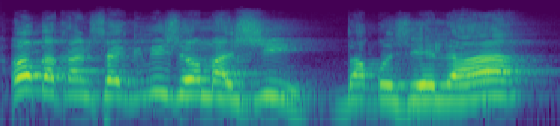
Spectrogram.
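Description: High-voiced animated preacher man. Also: normal speed, creaky. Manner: animated, joking, switching between shouting and soft asides. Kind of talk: sermon. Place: outdoor church stage under a canopy. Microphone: stand microphone.

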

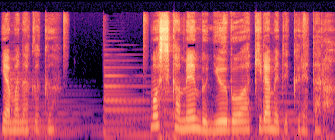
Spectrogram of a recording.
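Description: A woman playing a stern, formal student council president in a voice drama, measured and resolute. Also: mid-range voice, steady tone, warm tone, soft background music, close to an everyday voice. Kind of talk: amateur voice drama acting.

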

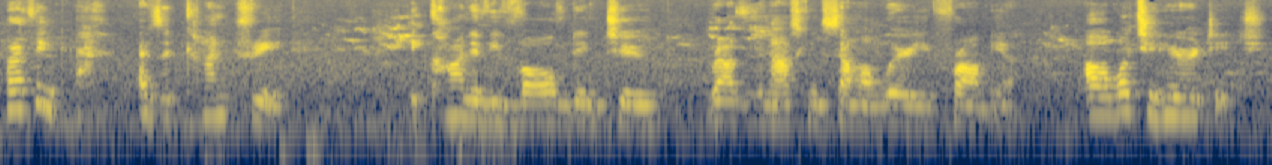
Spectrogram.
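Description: A woman, recalling family life in a relaxed, agreeable way during an interview. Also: fairly low pitch, normal speed. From Australia. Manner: relaxed, agreeable, brief replies. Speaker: interview guest. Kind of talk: casual reminiscing conversation. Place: indoor room by large windows. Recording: audible background noise.

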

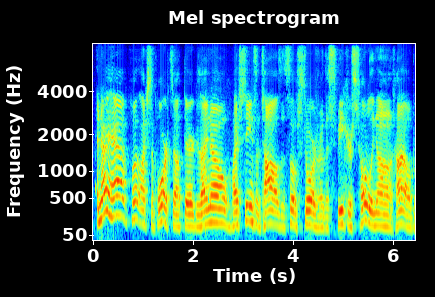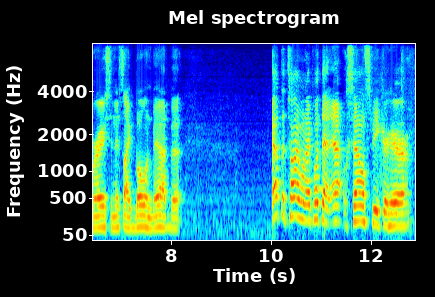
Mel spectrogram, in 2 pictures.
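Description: A man giving a casual walkthrough vlog in an indoor workshop, rambling and halting as he thinks aloud. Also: a little high, lively intonation. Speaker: video creator showing a home intercom and speaker system.

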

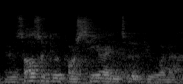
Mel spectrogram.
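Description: A man's voice: medium pitch, rapid-fire. A man, a chef from Florida, demonstrating a dish with frequent hesitations and fillers. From Palm Beach area, Florida. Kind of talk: cooking demonstration. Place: restaurant kitchen. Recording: echoey restaurant, far from mic.

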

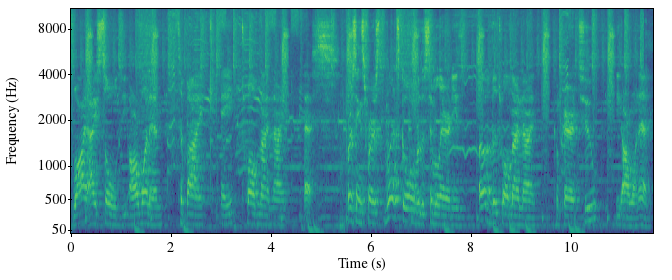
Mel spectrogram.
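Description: A man's voice: mid-range voice, measured pace, music in the background. Chatty man in an echoey garage. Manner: loose and chatty, with many fillers and restarts. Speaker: motorcycle vlogger. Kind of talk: casual motovlog talk. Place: home garage.

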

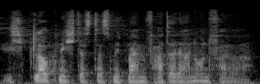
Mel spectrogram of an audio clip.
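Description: Radio crime drama: a bitter, sarcastic young inmate with a lowish pitch. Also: male voice, quick pace, pushed and bright, a little hiss or hum. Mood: bitter, suspicious. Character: sarcastic, embittered young male prisoner accusing a killer.

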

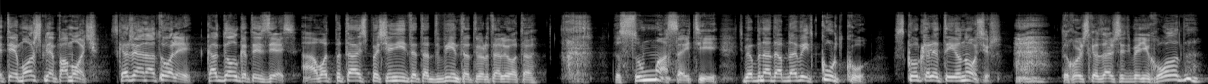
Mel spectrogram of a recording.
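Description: Slightly high Russian soldier on guard. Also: male voice, fairly bright tone. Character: chatty needling Russian soldier guarding a base. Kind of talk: video game military voice lines.

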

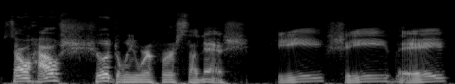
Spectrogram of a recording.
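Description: A man voicing a kindly, cheerful, plump demon god of disease in a comic dub, gentle and earnest. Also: medium pitch, extremely slow, clear, resonant tone, no echo, clean studio sound.

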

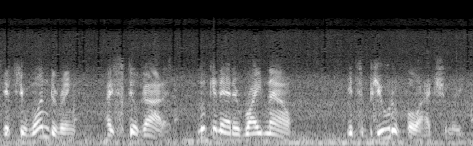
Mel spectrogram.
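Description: Creepy driver calling in, casual and lively, kinda unsettling. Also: male voice, fairly high pitch, fairly quick, background noise. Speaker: radio caller. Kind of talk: video game voice acting.

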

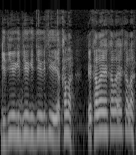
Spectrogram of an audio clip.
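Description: A man's voice: sits high, steady tone, racing, fairly bright tone. A man talking casually to a young child as a parent, coaxing in short, repeated prompts. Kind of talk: casual child-directed chat. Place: outdoors near animals. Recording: noisy amateur outdoor video.

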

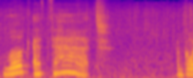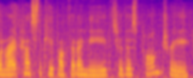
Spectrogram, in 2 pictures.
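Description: A woman's voice: mid-range voice, takes it slowly, a little hiss or hum. A woman hosting a casual let's play, thinking aloud unhurriedly while getting over an illness. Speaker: gaming video host.

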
